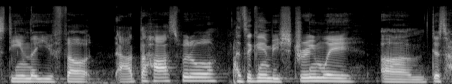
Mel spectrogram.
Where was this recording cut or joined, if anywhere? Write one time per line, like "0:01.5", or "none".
0:02.3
